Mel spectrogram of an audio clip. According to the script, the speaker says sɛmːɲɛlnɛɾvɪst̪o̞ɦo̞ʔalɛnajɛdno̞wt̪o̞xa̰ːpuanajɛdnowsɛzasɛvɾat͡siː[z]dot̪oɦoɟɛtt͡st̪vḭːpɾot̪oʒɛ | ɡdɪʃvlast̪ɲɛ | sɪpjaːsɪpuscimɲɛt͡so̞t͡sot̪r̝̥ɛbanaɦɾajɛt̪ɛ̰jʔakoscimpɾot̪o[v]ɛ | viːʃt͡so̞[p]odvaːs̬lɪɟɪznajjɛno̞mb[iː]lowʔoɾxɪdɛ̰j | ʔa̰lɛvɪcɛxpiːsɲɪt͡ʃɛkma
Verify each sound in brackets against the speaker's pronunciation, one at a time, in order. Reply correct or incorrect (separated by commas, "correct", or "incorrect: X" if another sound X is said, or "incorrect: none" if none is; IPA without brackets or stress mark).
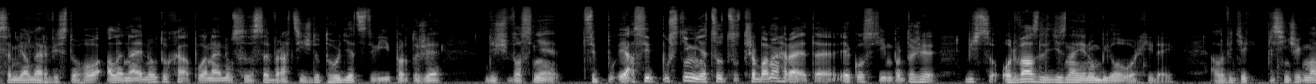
incorrect: ʒ, incorrect: ʒ, incorrect: ʔ, correct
